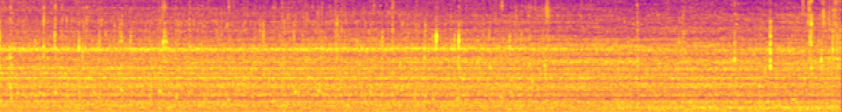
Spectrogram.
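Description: Toilet tank refilling: water running steadily through a new plastic float-and-rod ballcock fill valve as the level nears the fill line.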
